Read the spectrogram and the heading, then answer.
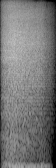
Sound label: lava; Gish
